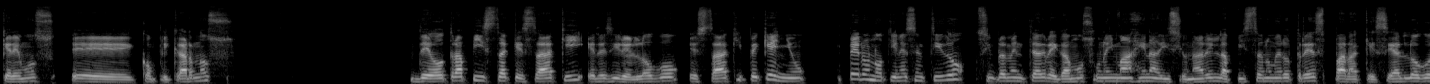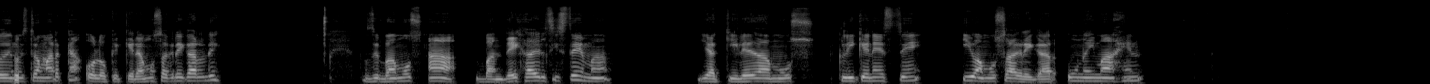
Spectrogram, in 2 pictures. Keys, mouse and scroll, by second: 0.0-3.3 drag, 3.6 click, 3.9 click, 5.2-7.2 drag, 10.0-11.4 drag, 13.2 click, 17.8 click, 22.9 click, 25.8 click, 26.8 click.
